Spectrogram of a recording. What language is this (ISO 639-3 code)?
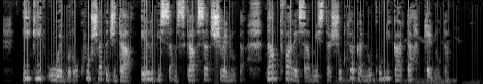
kat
